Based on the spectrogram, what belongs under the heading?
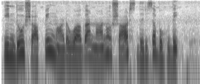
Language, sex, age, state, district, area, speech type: Kannada, female, 18-30, Karnataka, Tumkur, urban, read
